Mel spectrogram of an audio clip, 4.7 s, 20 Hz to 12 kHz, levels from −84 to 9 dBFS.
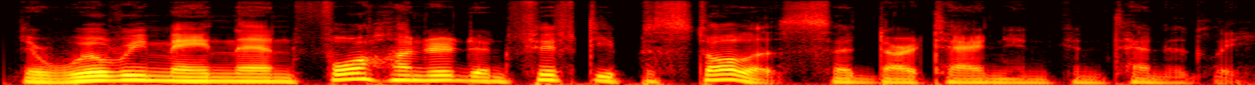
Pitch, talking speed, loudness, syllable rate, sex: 115 Hz, 155 wpm, -18 LUFS, 5.1 syllables/s, male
